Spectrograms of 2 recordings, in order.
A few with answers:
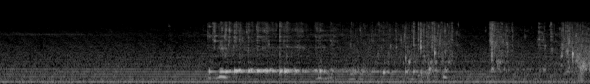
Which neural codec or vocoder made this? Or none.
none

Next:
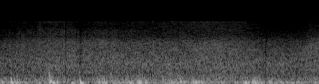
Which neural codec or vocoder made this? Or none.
none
